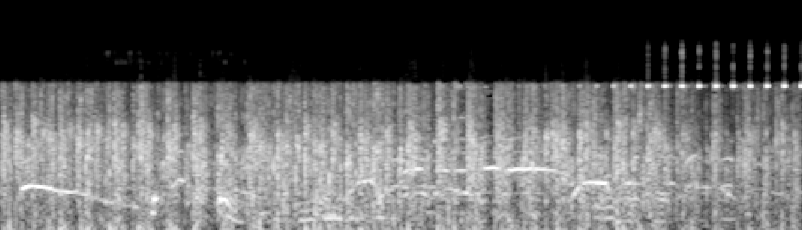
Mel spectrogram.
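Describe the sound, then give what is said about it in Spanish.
Applause fills the whole stretch, a dense steady wash of many hands clapping with crowd noise blended in. “Otro aplauso para ellas, por favor, los solicitos.”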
